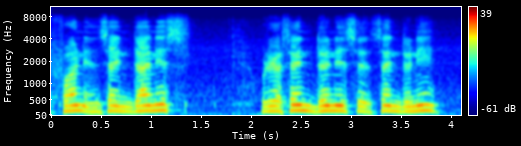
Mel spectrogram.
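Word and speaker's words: Saint-Denis: 우리가 Saint Denis, S는 발음하지 않고 Saint Denis에서 우리가 아주 재미있는 것들을 갖는다.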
